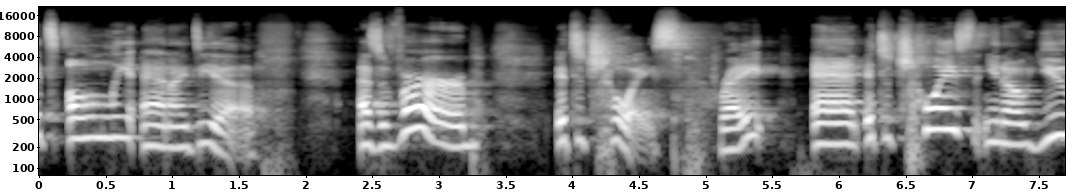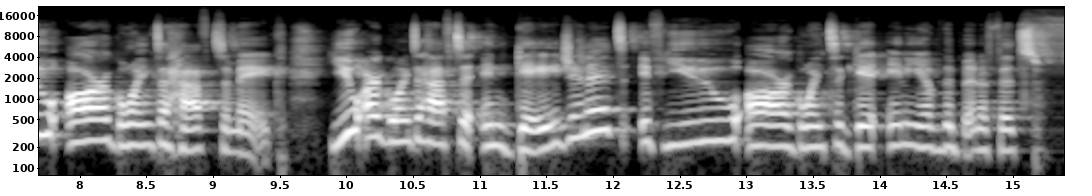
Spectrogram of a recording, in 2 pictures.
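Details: Real lifelong stuttering in an adult woman who refers to herself as a person who stutters.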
